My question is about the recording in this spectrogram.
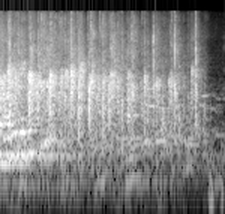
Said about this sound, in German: Wir haben zwei richtige Antworten. Ein Applaus für alle.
